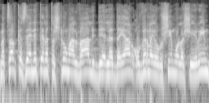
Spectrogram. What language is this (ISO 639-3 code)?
heb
